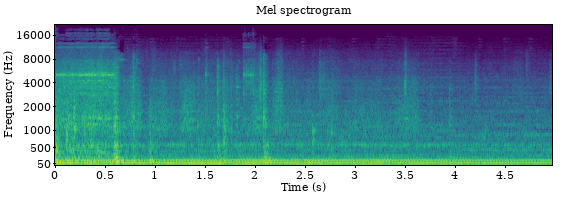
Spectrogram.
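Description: A sailboat's motor runs nearby with a steady low droning hum and constant harmonics, continuous and fairly loud, with a few light knocks and rattles on top.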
